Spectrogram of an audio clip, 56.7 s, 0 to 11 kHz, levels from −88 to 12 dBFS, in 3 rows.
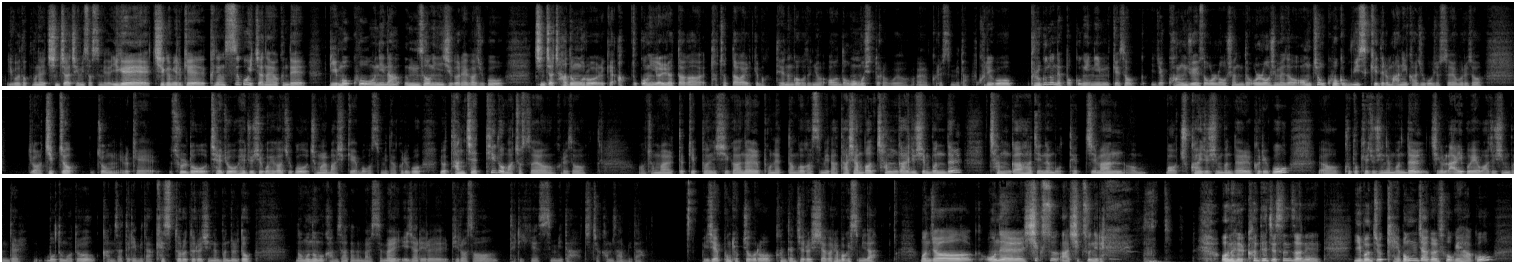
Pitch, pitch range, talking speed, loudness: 130 Hz, 105-165 Hz, 380 characters per minute, -28 LUFS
